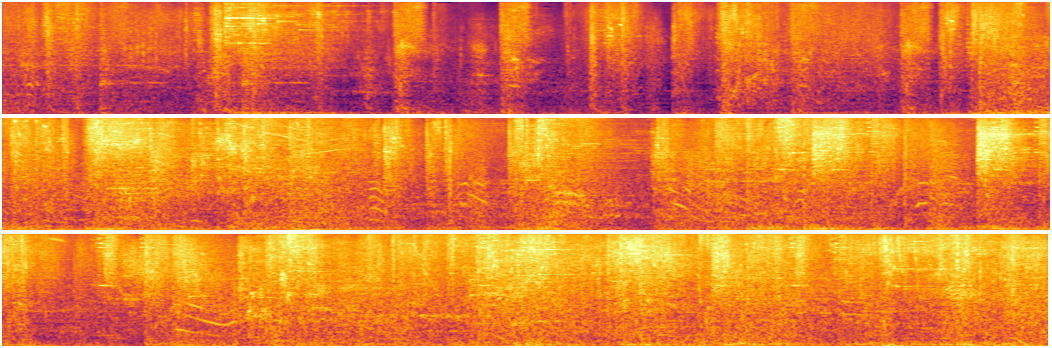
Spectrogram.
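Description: Fantasy spell effects whoosh, crackle and burst in a busy fight.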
